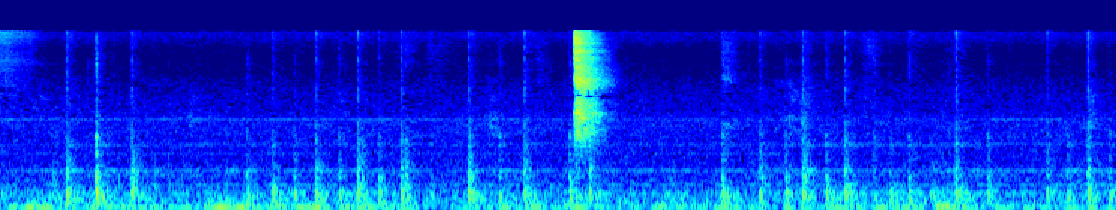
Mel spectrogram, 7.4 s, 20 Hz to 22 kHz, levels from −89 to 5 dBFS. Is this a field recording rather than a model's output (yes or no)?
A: yes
